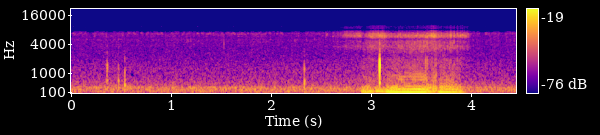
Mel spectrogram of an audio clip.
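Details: One rumbling, buzzing snore after a quiet stretch with faint clicks, from a sleeping pet; snoring.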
